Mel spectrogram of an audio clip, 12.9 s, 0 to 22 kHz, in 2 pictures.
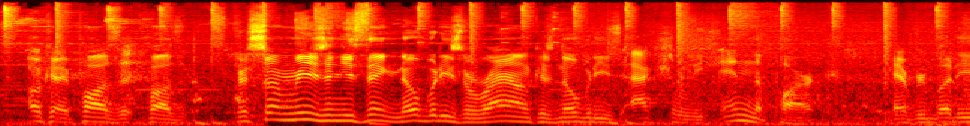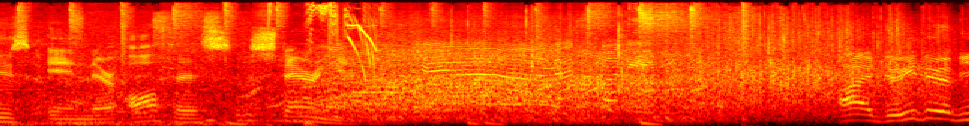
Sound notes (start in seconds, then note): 8.7 audience laughs; 11.3 clapping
